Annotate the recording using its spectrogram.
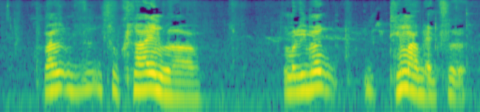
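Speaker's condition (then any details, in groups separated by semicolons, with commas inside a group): Down syndrome; genetic, congenital, features visible at birth, glasses since age 2, childhood training in tongue control; still very small stature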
